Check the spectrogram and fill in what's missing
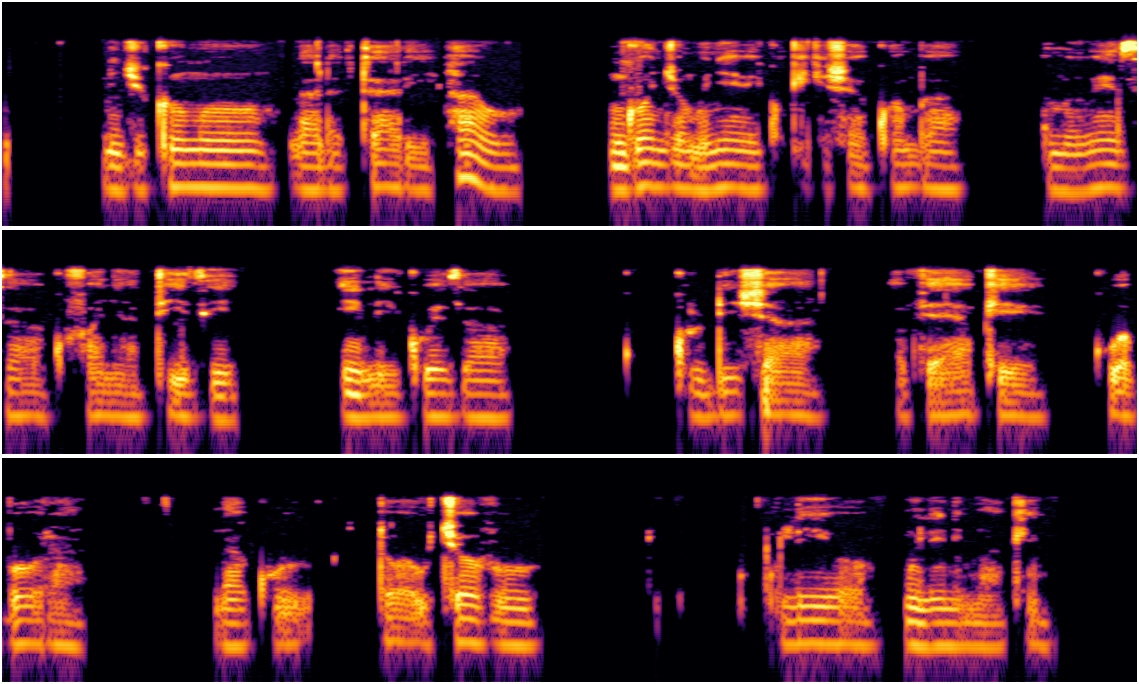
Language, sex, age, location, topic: Swahili, male, 18-24, Kisumu, health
